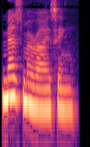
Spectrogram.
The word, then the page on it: mesmerizing: American English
